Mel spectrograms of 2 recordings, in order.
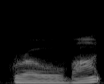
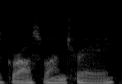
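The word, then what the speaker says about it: Gros Ventre: And my first night I'm staying at the Groveon campground. It says Groveon, but it's pronounced Groveon.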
